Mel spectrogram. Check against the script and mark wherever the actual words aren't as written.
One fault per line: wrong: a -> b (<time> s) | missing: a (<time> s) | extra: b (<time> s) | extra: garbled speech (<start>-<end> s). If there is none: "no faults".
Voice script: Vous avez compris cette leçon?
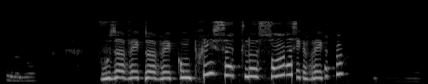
extra: avez (1.5 s)
extra: garbled speech (2.8-3.4 s)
